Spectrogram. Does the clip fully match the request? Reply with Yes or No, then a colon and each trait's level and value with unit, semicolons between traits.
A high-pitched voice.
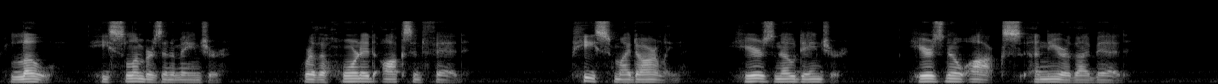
No: low, 120 Hz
